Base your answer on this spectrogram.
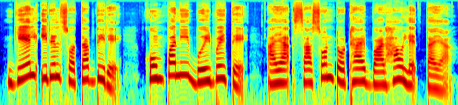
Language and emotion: Santali, neutral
